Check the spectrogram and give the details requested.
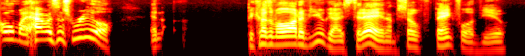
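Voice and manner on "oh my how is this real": put-on, very high, excited shouted exclamation. Retelling a player's reaction heard on a mic'd-up clip: imitating Ernest Jones yelling. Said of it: "Ernest Jones yelling".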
